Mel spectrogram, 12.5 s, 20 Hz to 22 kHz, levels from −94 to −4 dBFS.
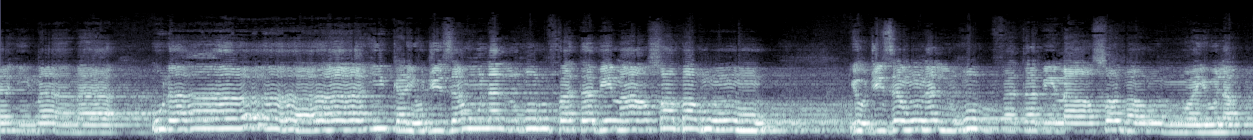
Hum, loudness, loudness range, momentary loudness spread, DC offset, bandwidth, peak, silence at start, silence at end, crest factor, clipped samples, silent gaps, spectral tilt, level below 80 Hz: none; -11 LUFS; 2 LU; 5 LU; under 0.1%; 8.4 kHz; 0 dBFS; 0 s; 0 s; 10 dB; under 0.1%; none; -5.5 dB/octave; -60 dBFS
